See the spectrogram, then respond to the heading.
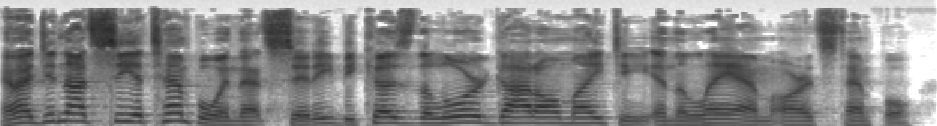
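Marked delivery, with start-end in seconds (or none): none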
